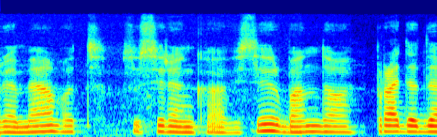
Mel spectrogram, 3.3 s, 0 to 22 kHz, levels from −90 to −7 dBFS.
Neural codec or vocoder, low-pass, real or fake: none; 14.4 kHz; real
